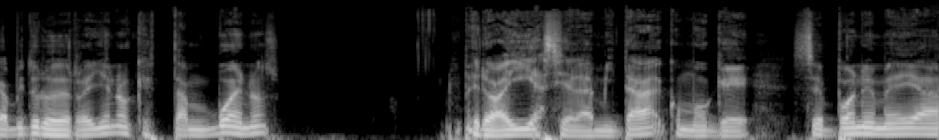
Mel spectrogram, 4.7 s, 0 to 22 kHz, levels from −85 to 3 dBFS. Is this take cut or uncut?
uncut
